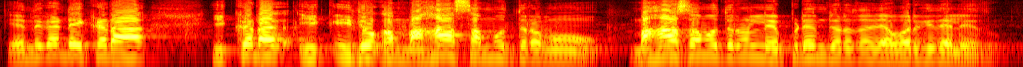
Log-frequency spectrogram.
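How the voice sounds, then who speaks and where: A man with a high-pitched voice delivers a rousing motivational speech to a room of students. He exhorts his listeners and keeps urging the crowd to clap. English words slip into his speech as he goes. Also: fast talker. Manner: exhorting, rallies the crowd to applaud. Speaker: meditation teacher addressing students. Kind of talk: motivational speech to a live audience.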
